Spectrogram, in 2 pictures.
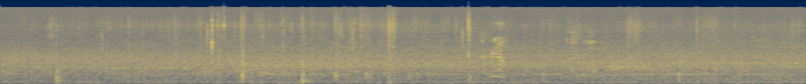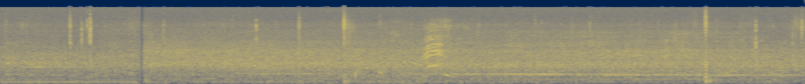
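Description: A ball is kicked with dull thuds outdoors.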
